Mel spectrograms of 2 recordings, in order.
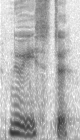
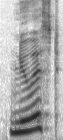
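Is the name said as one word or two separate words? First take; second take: two words; one word. First: It is said as two separate words. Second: It is run together as one word. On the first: The speaker calls it right. "is it New East? Yeah, yeah" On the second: The speaker calls it wrong. "Newest isn't even how you're supposed to pronounce it"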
